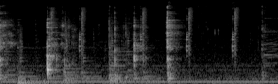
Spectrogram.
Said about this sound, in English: And then we're just gonna mix all these beautiful ingredients together.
